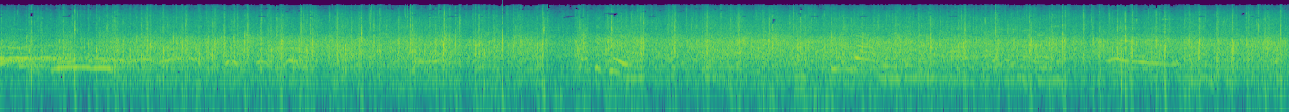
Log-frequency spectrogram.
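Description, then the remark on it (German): Sustained audience applause for helpers being called up onto the stage, a dense steady patter of many hands clapping at even loudness for the whole stretch, with a few faint voices and cheers mixed into the crowd noise. “Bitte kommt auch mal auf die super Bühne. Vielen Dank. Applaus.”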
